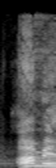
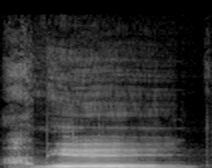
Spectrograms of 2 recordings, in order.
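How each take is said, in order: First: It is shouted loudly and carelessly. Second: It is said in a stiff, formal manner. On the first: It is used carelessly, just to set the mood. "막 고성을 지면서 아멘" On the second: It is said only for appearances. "격식을 갖춰야 되니까. 그래서 아멘"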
